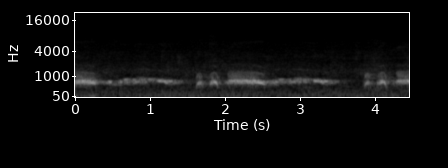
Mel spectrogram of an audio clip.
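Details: Spotted dove cooing in the 'thúc bổi' style: two short hollow notes followed by a long, low, steady coo, with the phrase starting again within a few seconds.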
